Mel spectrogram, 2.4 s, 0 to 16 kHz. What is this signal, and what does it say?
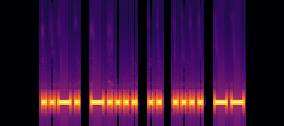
Morse code, heard as a keyed tone, about 36 wpm, 700 Hz. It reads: F6IHM
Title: DXCC-100 Call Signs - 5 Characters - Repeated 3x - 35wpm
